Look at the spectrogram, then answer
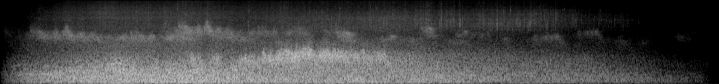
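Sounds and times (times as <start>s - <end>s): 
exterior wind gust: 0.0s - 7.0s.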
